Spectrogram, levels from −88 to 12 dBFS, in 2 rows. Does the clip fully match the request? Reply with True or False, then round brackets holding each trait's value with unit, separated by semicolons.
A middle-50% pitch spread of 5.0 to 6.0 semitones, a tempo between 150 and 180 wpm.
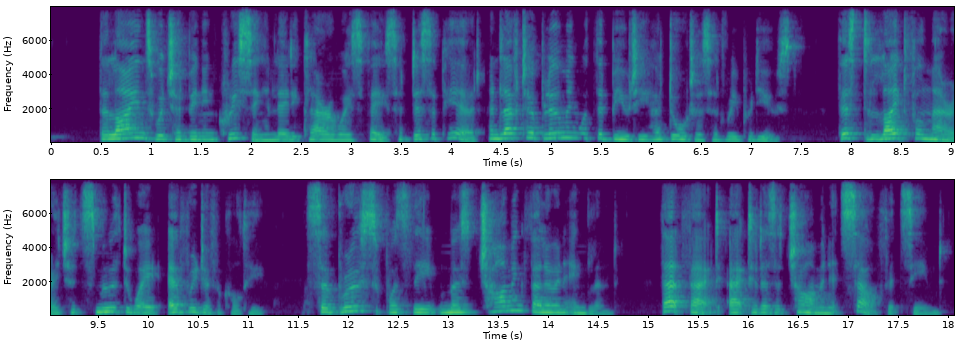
True (5.4 semitones; 165 wpm)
